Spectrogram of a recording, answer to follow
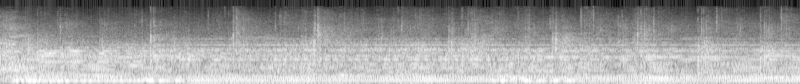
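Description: Church music: a sustained chord held on a keyboard, with congregants clapping along about twice a second.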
